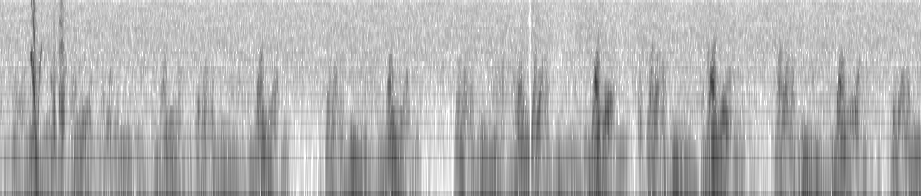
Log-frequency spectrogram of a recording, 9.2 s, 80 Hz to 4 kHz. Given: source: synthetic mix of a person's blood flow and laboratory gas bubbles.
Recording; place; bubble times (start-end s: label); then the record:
Doppler ultrasound of blood flow; precordium
0.28-0.42 s: bubbles
0.50-0.67 s: bubbles
From the record:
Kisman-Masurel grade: 212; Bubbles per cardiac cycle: several, 3 to 8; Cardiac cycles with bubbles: 1 to 10%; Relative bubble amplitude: moderate (0.250 to 0.450); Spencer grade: 1 (occasional bubble signal discernible with the cardiac motion signal, with majority of cardiac periods free of bubbles); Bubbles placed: anywhere in the cardiac cycle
